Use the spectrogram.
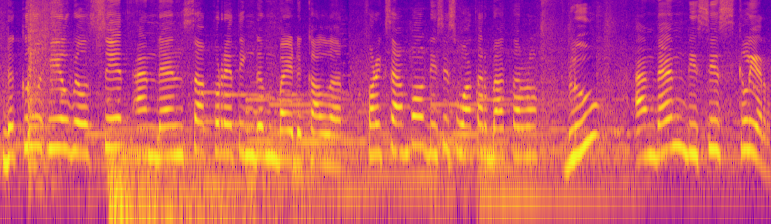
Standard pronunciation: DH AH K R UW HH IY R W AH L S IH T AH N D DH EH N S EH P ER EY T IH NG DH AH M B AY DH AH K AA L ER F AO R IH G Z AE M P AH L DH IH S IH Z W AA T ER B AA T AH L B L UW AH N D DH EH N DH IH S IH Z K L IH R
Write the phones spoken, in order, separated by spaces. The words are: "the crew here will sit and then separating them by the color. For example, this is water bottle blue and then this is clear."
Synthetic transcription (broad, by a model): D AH K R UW HH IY L W AH L S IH T AH N D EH N S EH P ER EY T IH NG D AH M B AY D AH K AA L ER F AO R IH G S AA M P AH L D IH S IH S W AA T ER B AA T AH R B L UW AH N D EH N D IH S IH S K L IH R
